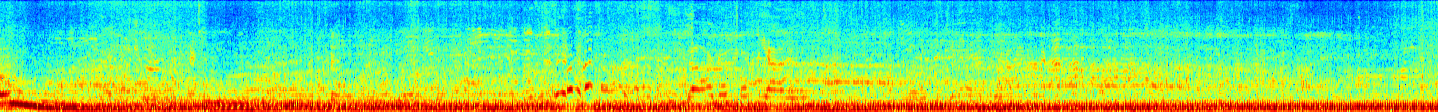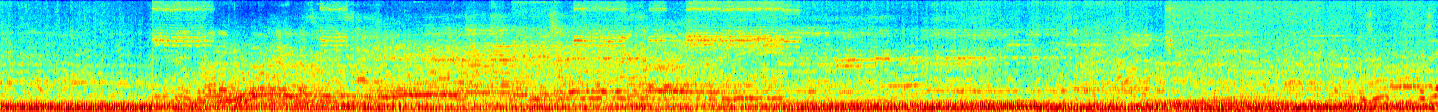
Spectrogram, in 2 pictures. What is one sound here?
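A motorcycle engine idles and rumbles close by.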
